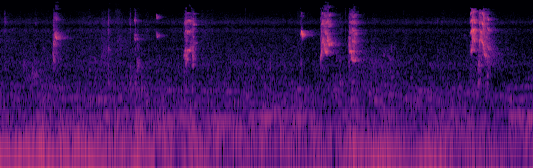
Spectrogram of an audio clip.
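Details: Lovebirds, green Personata and yellow pastel pied, chirp in the morning with short shrill squeaky notes, some paired, scattered irregularly about once a second, ending in a louder double squeak; low background hum throughout.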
